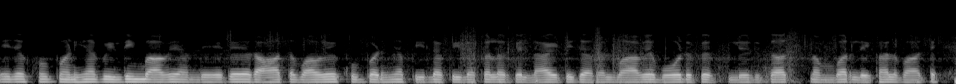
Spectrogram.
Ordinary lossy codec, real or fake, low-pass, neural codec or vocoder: none; real; 7.2 kHz; none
